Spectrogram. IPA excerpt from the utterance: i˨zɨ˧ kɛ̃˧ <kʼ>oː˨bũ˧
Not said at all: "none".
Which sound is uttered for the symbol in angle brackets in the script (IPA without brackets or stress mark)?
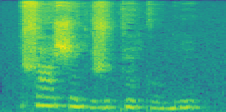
k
